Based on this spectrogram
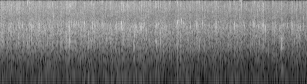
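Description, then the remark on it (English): Sustained applause from a large church audience giving the Lord a hand clap, a dense, steady wash of many hands clapping at once with no voices standing out. “Can we give the Lord a hand clap?”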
